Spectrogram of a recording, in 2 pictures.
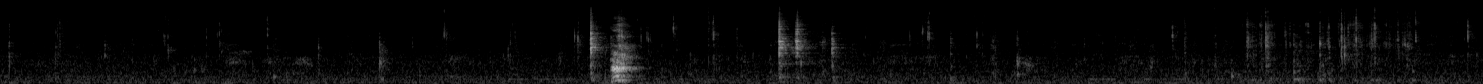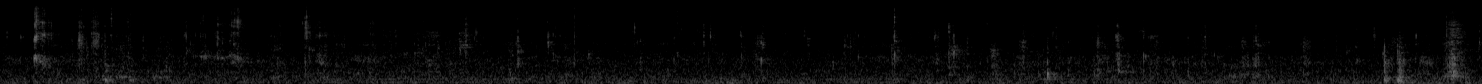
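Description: Close-up eating sounds: chewing and biting, with a run of crackly crunching as a roasted papad (thin lentil wafer) is broken and bitten around the middle. Two sharp, louder knocks stand out about six and eight seconds in.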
